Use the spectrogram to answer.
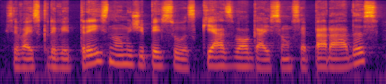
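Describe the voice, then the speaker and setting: A man, teaching a remote workbook lesson to children. He checks in often and stretches words slowly when he spells out syllables. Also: mid-range voice, a little mellow.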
